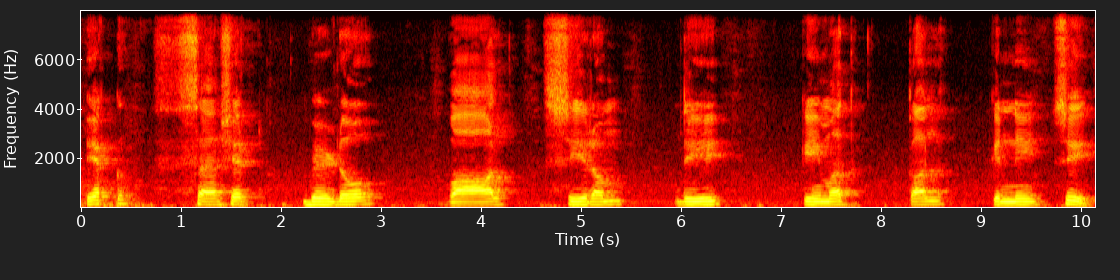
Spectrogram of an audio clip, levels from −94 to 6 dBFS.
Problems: none marked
